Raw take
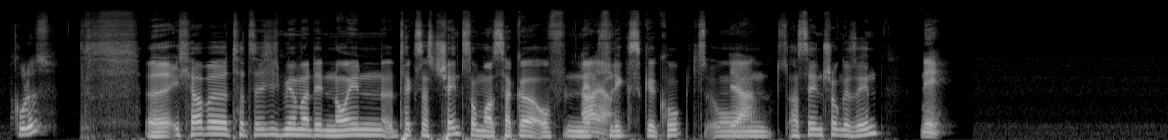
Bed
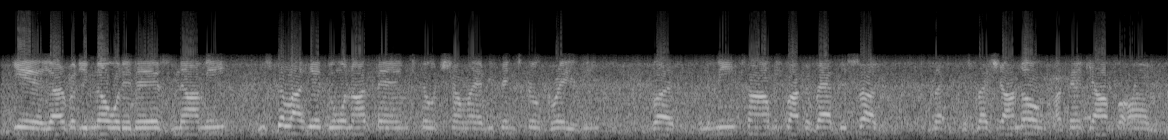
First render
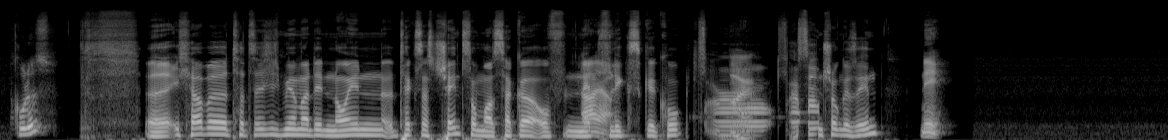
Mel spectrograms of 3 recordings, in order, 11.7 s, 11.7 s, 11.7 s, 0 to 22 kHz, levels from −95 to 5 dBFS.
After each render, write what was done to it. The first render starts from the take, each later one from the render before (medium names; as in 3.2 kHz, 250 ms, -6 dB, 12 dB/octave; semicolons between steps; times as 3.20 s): 6.89–8.19 s: ring modulator 660 Hz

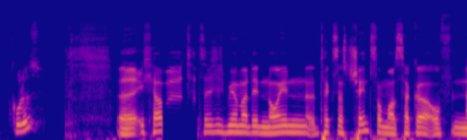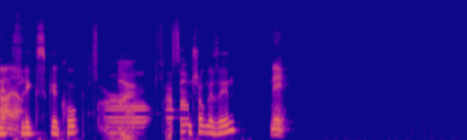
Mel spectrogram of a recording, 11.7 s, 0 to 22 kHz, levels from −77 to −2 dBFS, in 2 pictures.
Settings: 2.02–2.47 s: steep high-pass 1.4 kHz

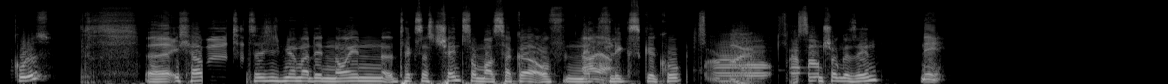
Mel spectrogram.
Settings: peak limiter -20 dBFS, peak gain reduction 6.5 dB; waveshaping leveller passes 2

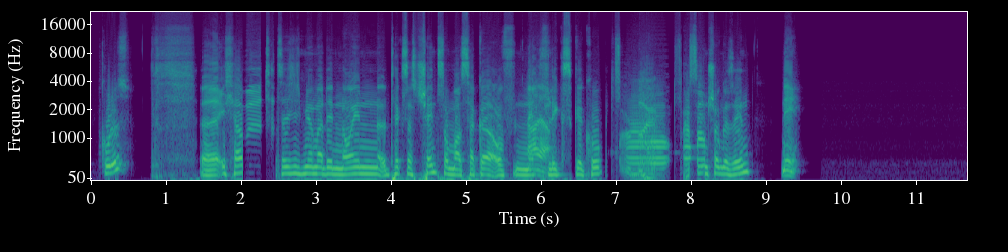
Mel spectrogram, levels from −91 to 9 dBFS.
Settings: trim +5 dB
